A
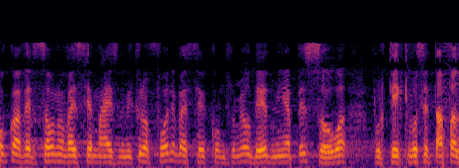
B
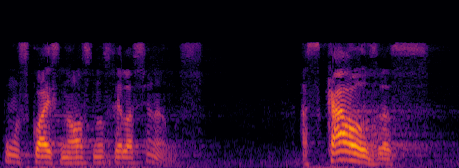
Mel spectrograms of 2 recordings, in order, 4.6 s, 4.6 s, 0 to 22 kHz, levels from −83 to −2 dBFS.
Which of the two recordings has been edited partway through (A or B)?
A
